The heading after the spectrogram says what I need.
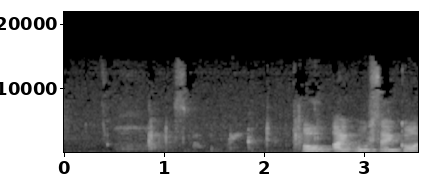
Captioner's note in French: en chuchotant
